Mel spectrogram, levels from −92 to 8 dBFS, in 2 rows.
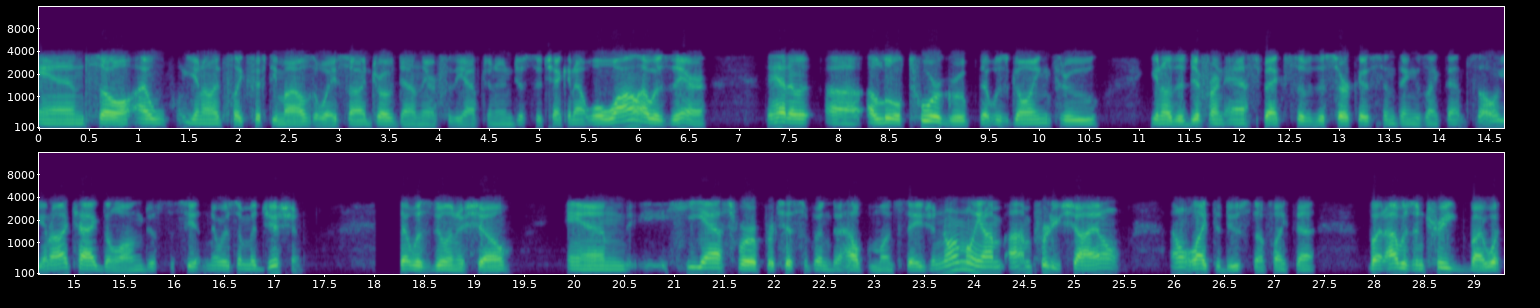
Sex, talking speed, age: male, 215 wpm, 40-59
